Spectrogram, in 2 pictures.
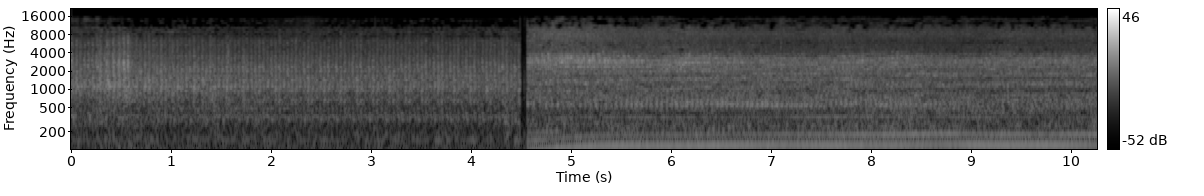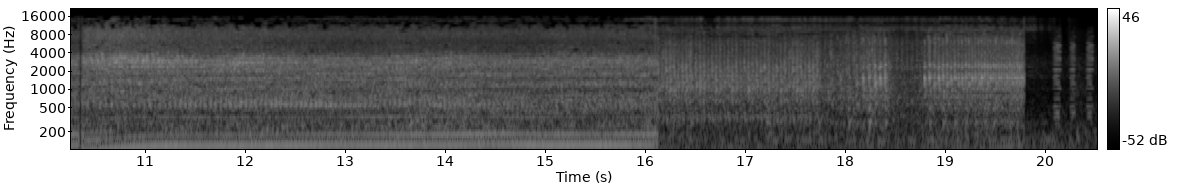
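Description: A motor running steadily, an engine-like drone. A deeper steady hum joins about four and a half seconds in, with a brief break near the middle, and drops out about four seconds before the end.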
